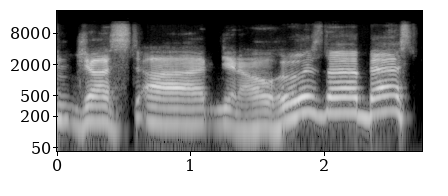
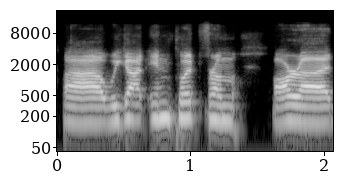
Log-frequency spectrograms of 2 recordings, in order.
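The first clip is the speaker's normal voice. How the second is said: ordinary talk, nothing marked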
